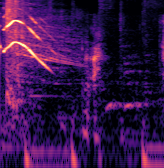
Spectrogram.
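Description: A comic sound effect: a high, whistling tone that glides up, peaks and falls away within the first second, over background music.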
